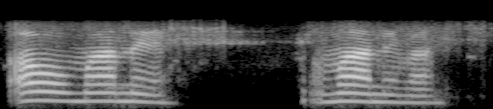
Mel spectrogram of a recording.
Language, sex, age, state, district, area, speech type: Manipuri, female, 45-60, Manipur, Churachandpur, urban, conversation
